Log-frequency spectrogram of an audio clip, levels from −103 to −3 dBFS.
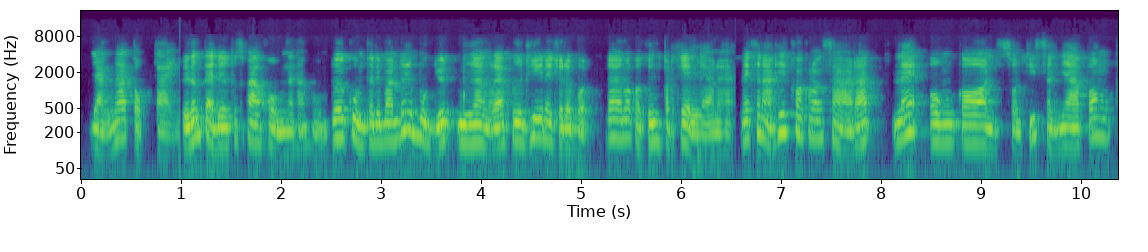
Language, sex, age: Thai, male, 20-39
